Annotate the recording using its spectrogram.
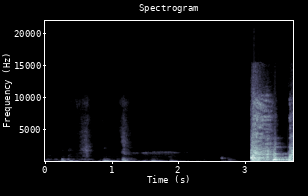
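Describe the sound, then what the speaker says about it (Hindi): A burst of harsh coughing erupts near the end, loud and close, after a stretch of quieter low sounds and a pause of silence. "थोड़ा सा तबीयत डाउन है, खांसी आ रहा है"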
